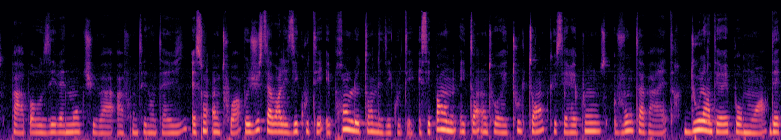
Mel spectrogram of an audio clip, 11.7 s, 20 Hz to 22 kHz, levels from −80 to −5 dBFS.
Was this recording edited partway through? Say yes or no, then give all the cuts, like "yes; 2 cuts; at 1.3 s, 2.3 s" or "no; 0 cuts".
no; 0 cuts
